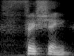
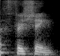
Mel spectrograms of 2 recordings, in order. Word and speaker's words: phishing: इस लफ्ज की प्रोनंसिएशन है फिशिंग। मछली का जो शिकार होता है ना फिशिंग इसकी तलफुस भी यही है फिशिंग। अगरचे इसकी स्पेलिंग में एफ की जगह क्या आ रहा है? पीएच।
